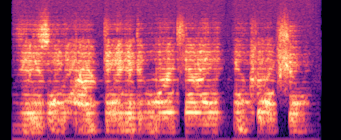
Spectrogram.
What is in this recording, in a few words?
robot voice; valve; cinima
